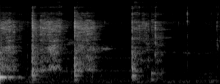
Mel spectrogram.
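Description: A metal spoon scrapes and clinks against a pot of curry in a few short bursts, close by, with a quiet pause between strokes and no talking.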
